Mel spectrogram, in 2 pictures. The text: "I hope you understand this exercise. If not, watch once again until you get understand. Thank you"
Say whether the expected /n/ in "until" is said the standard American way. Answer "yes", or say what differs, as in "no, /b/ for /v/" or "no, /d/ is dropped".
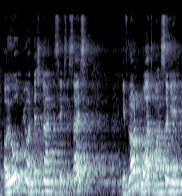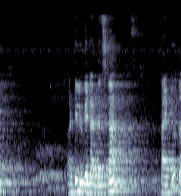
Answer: yes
